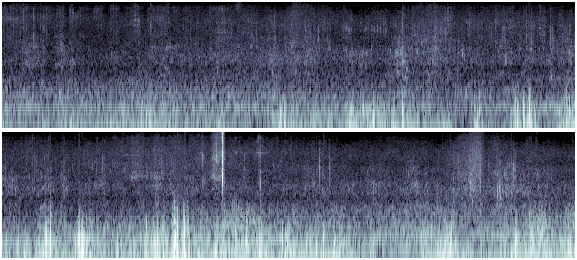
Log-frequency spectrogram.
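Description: Wind buffeting the microphone, a low rumble that rises and falls in gusts, with a few brief faint clicks.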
